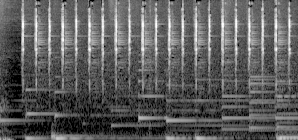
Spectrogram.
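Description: Clock-ticking sound effect, fast, even ticks about five a second, over light background music with slow held notes, marking a time-lapse while the cake sets.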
